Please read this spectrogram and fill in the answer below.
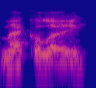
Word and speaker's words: Macaulay: Macaulay.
